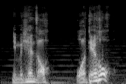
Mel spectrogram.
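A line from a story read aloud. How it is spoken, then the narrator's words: Urgent shout. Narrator (Chinese): 我暗道一声不妙，便朝老六和虎生大喊一声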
